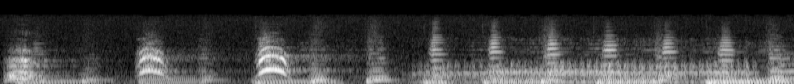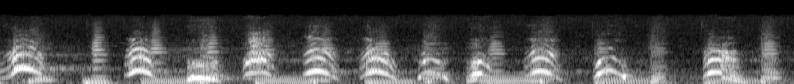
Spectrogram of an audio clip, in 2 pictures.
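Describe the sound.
Repeated barks and yips in quick, uneven bursts, several voices overlapping and fairly close, with a rough, strained quality suggesting people imitating dogs rather than real animals.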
